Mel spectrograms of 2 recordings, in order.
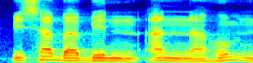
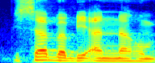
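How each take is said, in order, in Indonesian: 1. Ada bunyi n sebelum annahum. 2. Tidak ada bunyi n sebelum annahum. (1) "tidak dibaca bisa babin annahum, enggak" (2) "praktek bacanya"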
